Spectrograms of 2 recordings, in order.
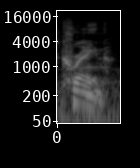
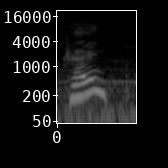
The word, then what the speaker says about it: Crane: store no my name's crane crane crane rhymes with train and brain and sun and gray and rain and plain and the other kind of plane and and can i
